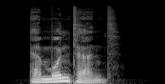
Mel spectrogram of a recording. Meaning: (verb) present participle of ermuntern; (adjective) encouraging
- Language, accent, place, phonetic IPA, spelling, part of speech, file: German, Germany, Berlin, [ɛɐ̯ˈmʊntɐnt], ermunternd, verb, De-ermunternd.ogg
